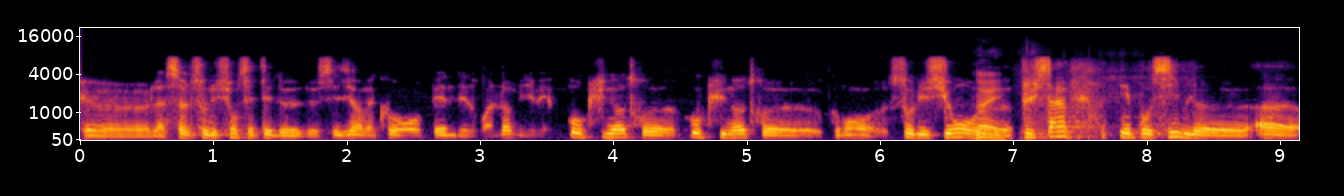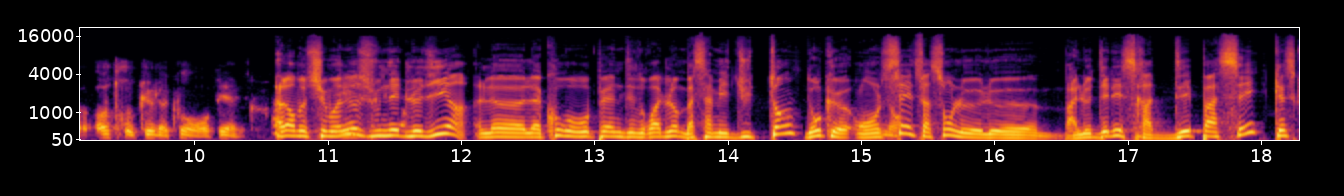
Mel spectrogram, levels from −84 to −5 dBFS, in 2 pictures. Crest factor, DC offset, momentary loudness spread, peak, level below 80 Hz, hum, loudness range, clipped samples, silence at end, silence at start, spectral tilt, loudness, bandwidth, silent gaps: 16 dB; under 0.1%; 8 LU; 0 dBFS; -42 dBFS; none; 5 LU; under 0.1%; 0.05 s; 0 s; -5.5 dB/octave; -17 LUFS; 16.5 kHz; none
